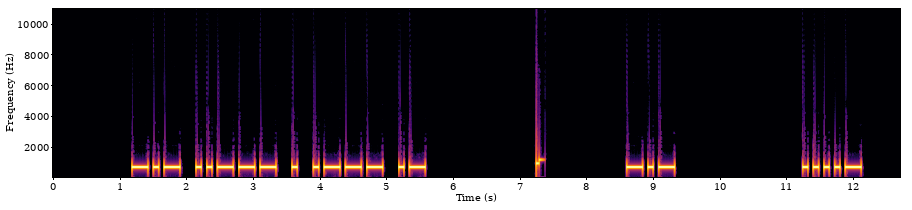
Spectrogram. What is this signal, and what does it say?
Morse code, heard as a keyed tone, about 15 wpm, spaced as for 10 wpm, 700 Hz. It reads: K2EJA K4
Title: USA Call Signs - 5 Characters - 8x Character Spacing - 15wpm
